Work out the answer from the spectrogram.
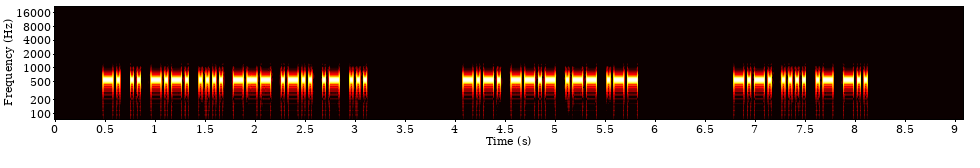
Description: Morse code, heard as a keyed tone, about 34 wpm, 550 Hz. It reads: NICHOLAS CQWW CHAD
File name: Ultimate Word List / 35WPM Ultimate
